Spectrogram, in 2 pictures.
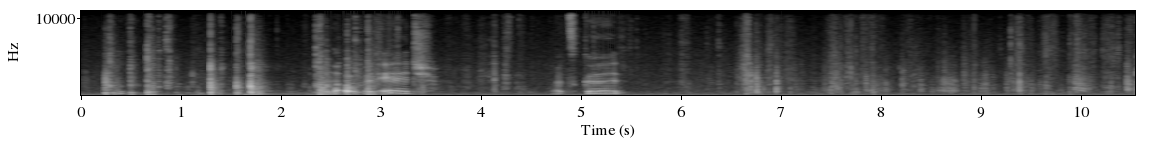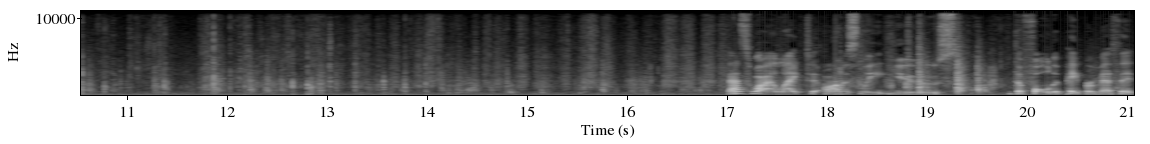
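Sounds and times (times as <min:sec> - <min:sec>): steady low hum: 0:00.0 - 0:21.0
paper rustling: 0:05.9 - 0:19.8.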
